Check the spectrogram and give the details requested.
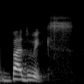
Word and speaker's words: Badouix: and my last name yes you pronounce every letter of my last name so people are always confused so my last name is bad weeks so like Asterix tweaks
